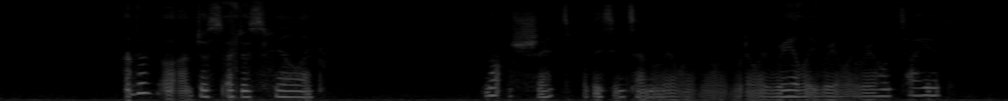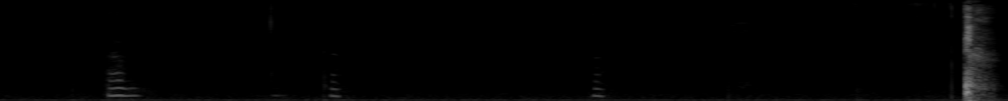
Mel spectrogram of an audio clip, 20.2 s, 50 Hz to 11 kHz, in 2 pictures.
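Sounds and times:
quiet hum: 0:00.0 - 0:20.1
speech: 0:01.2 - 0:03.3, 0:04.8 - 0:09.6, 0:11.2 - 0:11.6, 0:13.4 - 0:13.6
dry coughs: 0:19.7 - 0:20.1.

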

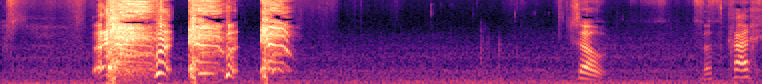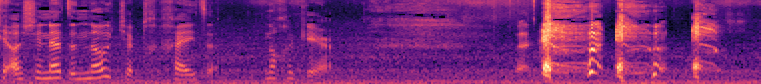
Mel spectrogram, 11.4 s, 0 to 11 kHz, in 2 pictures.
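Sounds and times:
low hum: 0:00.0 - 0:11.4
person coughing: 0:00.7 - 0:02.2, 0:09.6 - 0:11.2
speech: 0:04.3 - 0:08.3, 0:09.6 - 0:10.9.

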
